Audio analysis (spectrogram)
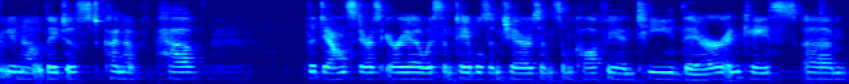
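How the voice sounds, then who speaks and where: A young woman talks loosely and casually, filling her sentences with likes and ums. Her voice is mellow and soft-edged, sitting at an ordinary middle pitch. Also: poor audio. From United States. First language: English. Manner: rambling, lots of "like" and "um". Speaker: vlogger. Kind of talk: casual chat to camera.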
